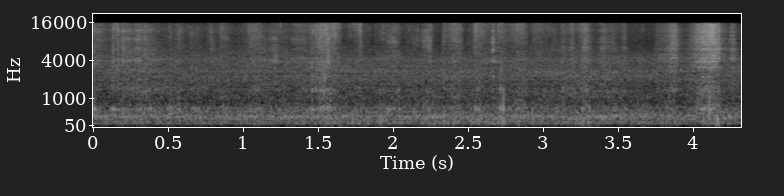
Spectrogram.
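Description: Faint rustling and scraping of a brown packing sleeve being handled as a drinking horn is slid out of it, with a few small ticks.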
